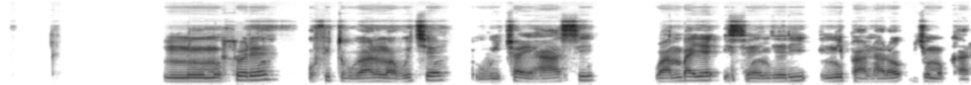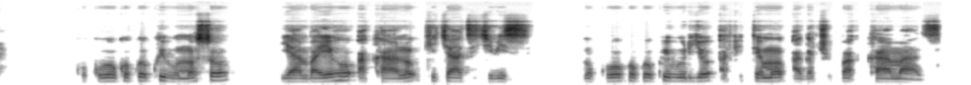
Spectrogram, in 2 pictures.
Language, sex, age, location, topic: Kinyarwanda, male, 25-35, Kigali, health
